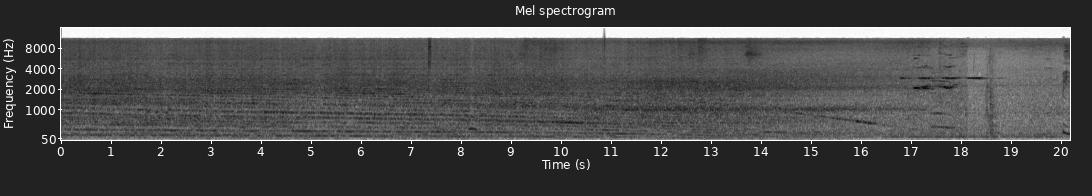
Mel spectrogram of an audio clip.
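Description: Waratah Series 2 electric train at the platform: its traction and onboard equipment give a loud whine of many tones that slowly shift in pitch. A short high beep sounds near the end.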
